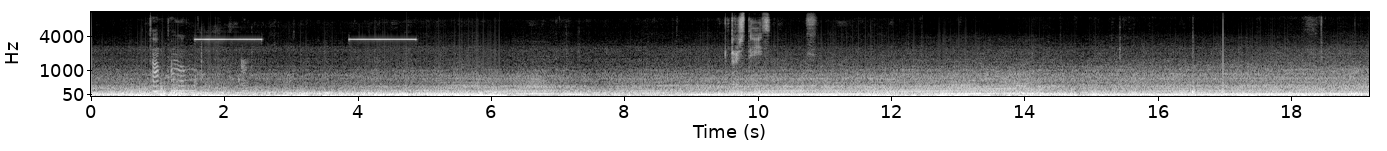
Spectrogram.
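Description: Tyres roll on the road with a low, steady rumble.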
